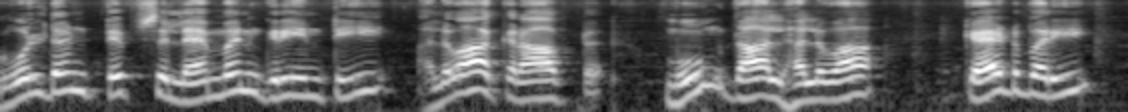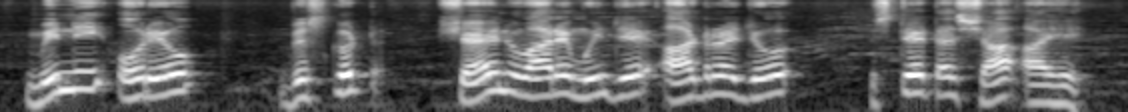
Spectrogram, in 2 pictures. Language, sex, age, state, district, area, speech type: Sindhi, male, 60+, Delhi, South Delhi, urban, read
